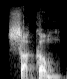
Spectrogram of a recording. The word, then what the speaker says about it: succumb: Succumb. Succumb. B is silent.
